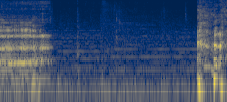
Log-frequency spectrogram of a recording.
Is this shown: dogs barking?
no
